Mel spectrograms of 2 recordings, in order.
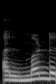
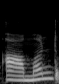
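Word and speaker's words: almond: लिए बहुत जरूरी है इस अमन को आप आलमंड ना पढ़ें तो इसके लिए जो साइलेंट लेटर रूल्स हैं उनको जान और स्पेलिंग को मिस्टेक जहां ना हो स्पेलिंग के मिस्टेक ना हो उन नियमों को भी आप जान तो इसका करेक्ट प्रनंसीएशन है अमानत मतलब की बादाम अब आगे देखें जैसे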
